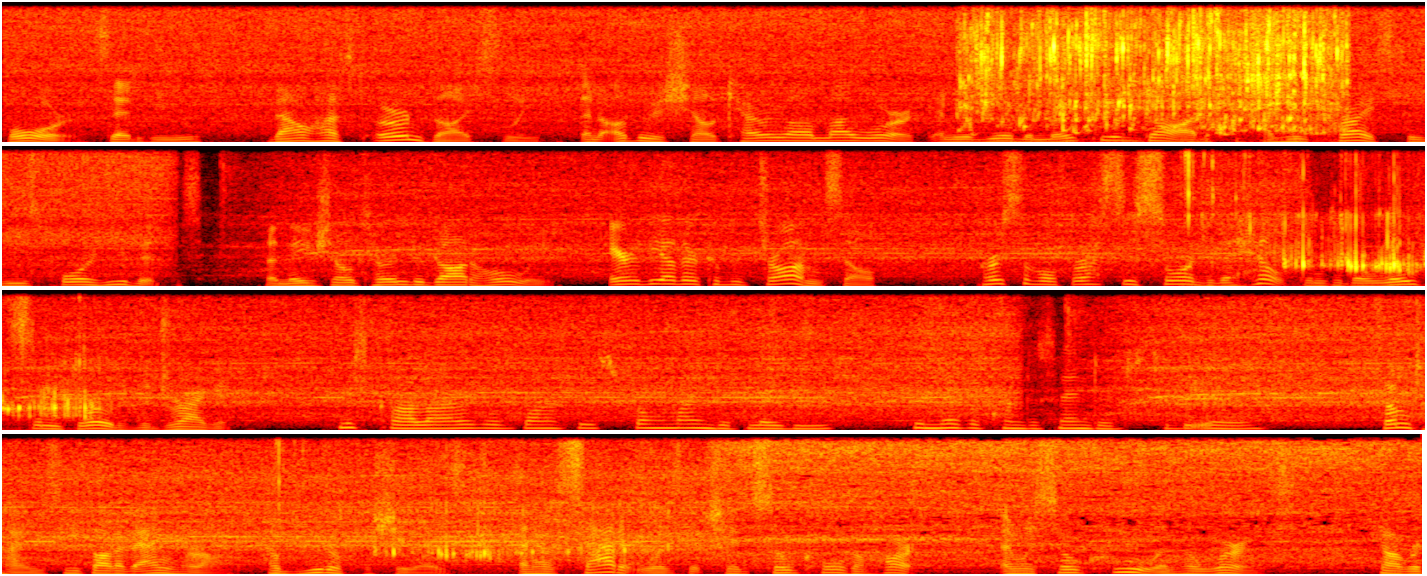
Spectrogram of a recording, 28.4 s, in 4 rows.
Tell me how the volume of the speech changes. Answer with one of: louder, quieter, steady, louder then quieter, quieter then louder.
steady.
